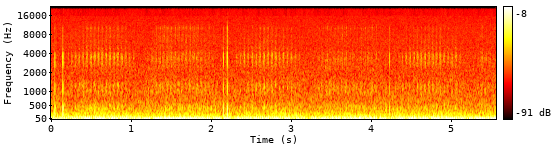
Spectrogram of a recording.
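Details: House cat purring softly at close range, a smooth low vibrating drone with gentle breath-paced swells and three sharp little clicks scattered through.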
